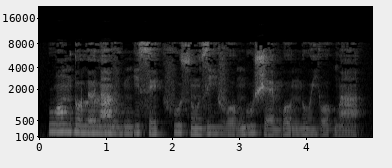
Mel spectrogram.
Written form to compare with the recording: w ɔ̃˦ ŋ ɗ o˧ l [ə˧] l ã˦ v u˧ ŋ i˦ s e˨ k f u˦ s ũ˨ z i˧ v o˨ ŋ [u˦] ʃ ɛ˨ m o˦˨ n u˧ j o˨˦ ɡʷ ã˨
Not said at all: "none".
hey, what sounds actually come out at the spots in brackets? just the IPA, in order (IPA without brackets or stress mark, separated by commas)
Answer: ə˧, u˦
